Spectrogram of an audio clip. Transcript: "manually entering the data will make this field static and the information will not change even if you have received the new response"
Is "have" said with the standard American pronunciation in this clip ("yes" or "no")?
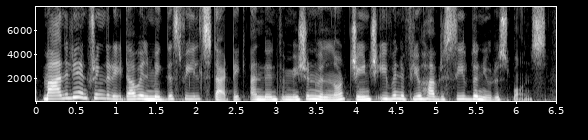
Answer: yes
